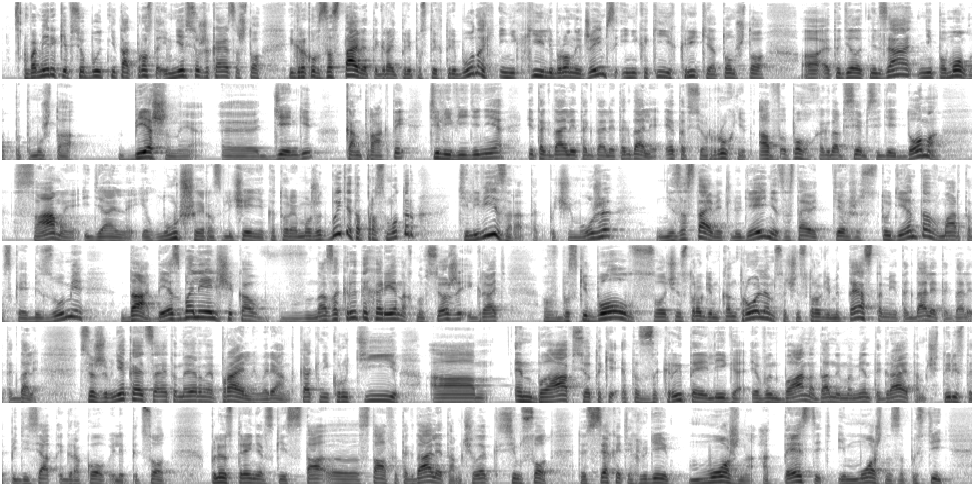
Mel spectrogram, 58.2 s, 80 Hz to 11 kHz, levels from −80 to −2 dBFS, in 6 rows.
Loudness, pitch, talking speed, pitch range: -23 LUFS, 130 Hz, 170 wpm, 115-155 Hz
